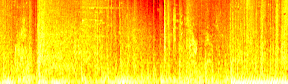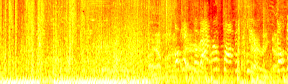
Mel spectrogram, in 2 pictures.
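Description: Gunfire and explosions from a game boom and crackle rapidly.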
